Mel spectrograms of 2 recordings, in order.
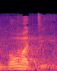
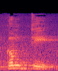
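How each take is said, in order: First: The name is said in three syllables. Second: The name is said in two syllables. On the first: This follows how the name is written. "pronounced it as written" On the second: This is what the name is called locally. "what do they call it?"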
